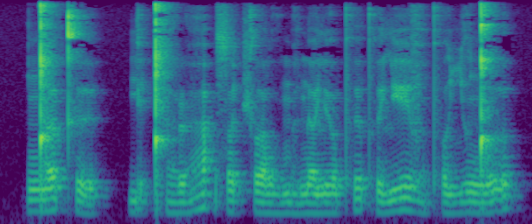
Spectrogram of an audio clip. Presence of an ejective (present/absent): absent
